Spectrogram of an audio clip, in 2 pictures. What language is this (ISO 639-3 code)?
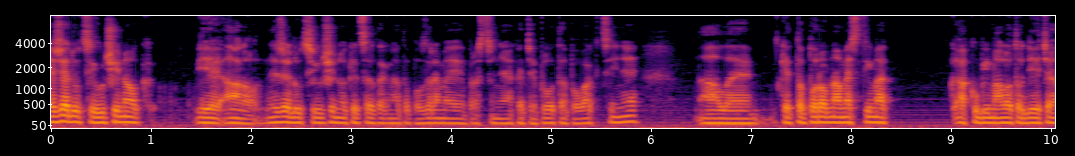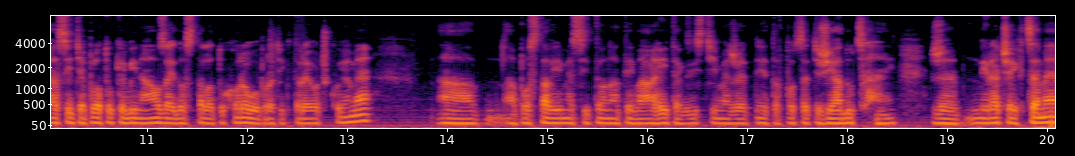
slk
